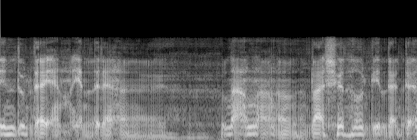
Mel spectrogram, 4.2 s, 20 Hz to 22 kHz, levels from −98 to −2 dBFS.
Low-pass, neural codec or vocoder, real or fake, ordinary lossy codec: 7.2 kHz; autoencoder, 22.05 kHz, a latent of 192 numbers a frame, VITS, trained on many speakers; fake; none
